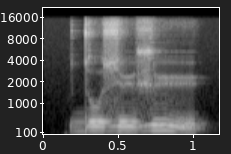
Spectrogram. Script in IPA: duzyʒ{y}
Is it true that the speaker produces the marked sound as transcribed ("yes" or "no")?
yes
